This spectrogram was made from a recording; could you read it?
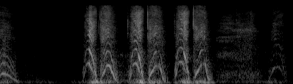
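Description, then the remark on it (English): A clothing zipper is pulled up and down in several quick, rasping strokes, loud and close to the microphone, with quiet before and after and no talking. “If you are listening to the audio version, you just heard my zip go, hopefully.”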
